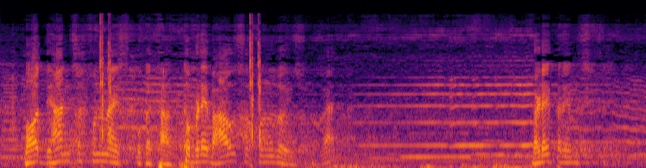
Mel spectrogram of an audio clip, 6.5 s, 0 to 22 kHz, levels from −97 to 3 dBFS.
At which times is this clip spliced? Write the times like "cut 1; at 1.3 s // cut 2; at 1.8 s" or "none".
none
